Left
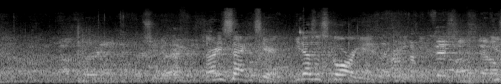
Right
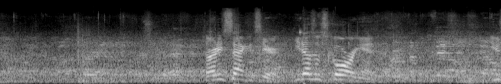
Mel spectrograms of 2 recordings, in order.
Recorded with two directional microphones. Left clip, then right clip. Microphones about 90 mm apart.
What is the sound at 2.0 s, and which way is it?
Speech, 25° right (ahead or behind).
